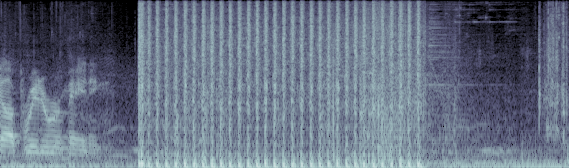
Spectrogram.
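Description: A rifle fires rapidly in a long burst.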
